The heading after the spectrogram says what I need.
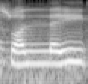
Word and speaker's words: صلی: غنہ بھی کریں گے، صلی پڑھیں گے، صاد پڑھیں گے، سلی نہیں پڑھیں گے، علی عین ادا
